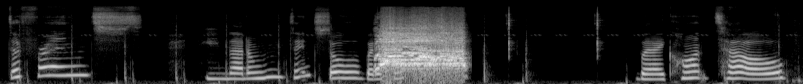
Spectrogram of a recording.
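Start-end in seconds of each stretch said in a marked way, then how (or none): 3.6-5.0 sudden loud unvoiced shriek; real frightened yell; startled scream. Real, not acted. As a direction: scream as the scare hits. Jump scare mid-sentence.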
